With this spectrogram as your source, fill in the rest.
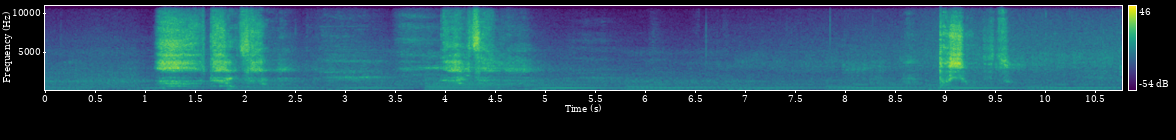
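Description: A middle-aged man speaks sadly and haltingly.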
